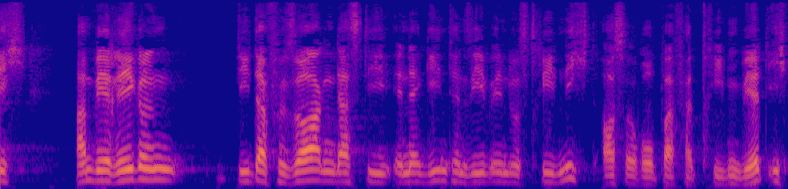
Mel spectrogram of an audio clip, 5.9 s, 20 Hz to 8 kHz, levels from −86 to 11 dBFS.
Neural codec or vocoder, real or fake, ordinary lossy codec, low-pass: none; real; none; none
